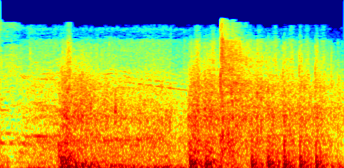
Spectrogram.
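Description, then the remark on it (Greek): Gunfire and explosions from fighting in Khartoum, Sudan, ring out over constant background rumble: a heavy bang, a second pair of sharp blasts, then a quick irregular string of lighter cracks, fairly loud. “Εκρήξεις, πυροβολισμοί και μάχες μένονται στο Χαρτούμ.”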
